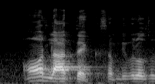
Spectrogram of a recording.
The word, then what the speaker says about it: LaTeX: LaTeX, tech, T-E-X. The T-E-X is pronounced like tech in technology, or LaTeX.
